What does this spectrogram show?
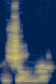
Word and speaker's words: genre: Genre has French origins, this word, and so the pronunciation, although it's British French, it's more towards the French pronunciation, genre.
